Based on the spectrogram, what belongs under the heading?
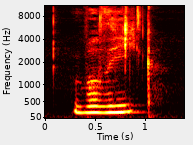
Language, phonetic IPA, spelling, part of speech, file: Czech, [ˈvoziːk], vozík, noun, Cs-vozík.ogg
- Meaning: 1. diminutive of vůz 2. cart, handcart, trolley 3. carriage (the part of a typewriter supporting the paper)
